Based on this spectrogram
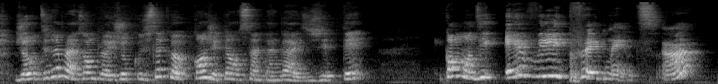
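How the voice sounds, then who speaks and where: Noticeable background noise surrounds a woman with a high pitch and an animated tone. She speaks at a fairly slow pace with very wide pitch swings. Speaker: vlogger and online business owner. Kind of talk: casual vlog Q&A.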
